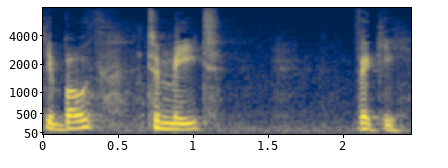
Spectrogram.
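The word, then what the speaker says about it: V.I.C.I.: V-I-C-I, I pronounce it Vicki.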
